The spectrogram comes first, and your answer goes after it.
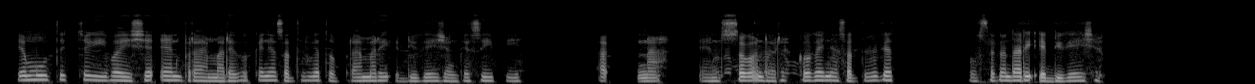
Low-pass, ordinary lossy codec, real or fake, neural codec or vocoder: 10.8 kHz; none; real; none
